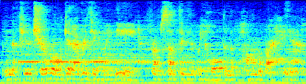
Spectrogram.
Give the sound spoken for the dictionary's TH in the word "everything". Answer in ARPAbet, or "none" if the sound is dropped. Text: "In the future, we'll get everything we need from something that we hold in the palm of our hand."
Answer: TH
